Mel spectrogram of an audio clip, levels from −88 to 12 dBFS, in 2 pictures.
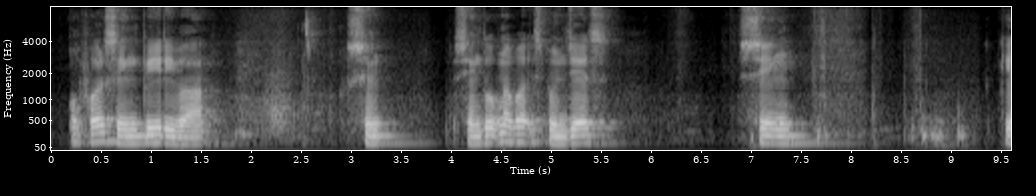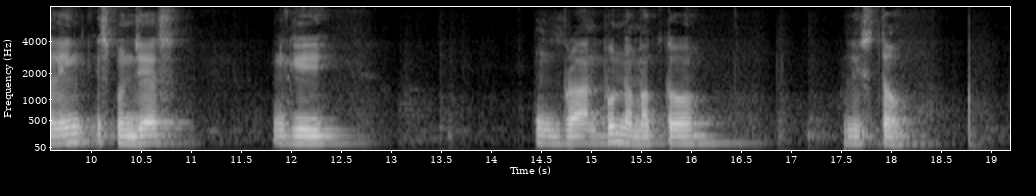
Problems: constant background noise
